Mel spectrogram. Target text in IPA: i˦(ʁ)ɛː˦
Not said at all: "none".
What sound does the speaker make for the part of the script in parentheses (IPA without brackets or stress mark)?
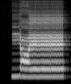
ʕ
